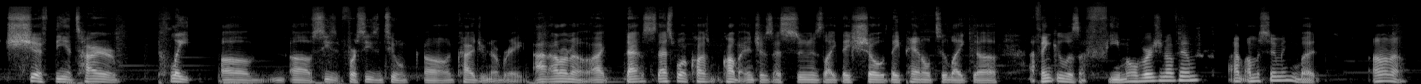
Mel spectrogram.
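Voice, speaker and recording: A man's voice: fairly low pitch, a little fast, a bit bright, faint music behind. A man co-hosting an anime podcast, talking in a loose, rambling way with lots of restarts and fillers. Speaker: podcast co-host. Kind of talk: casual chat.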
